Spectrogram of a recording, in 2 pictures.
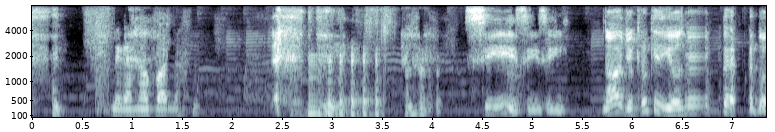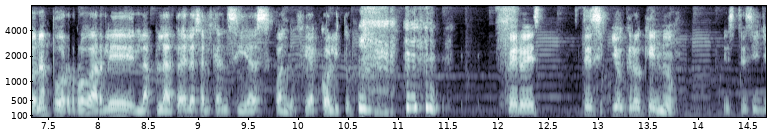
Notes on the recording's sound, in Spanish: Perdón por las fallas del audio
